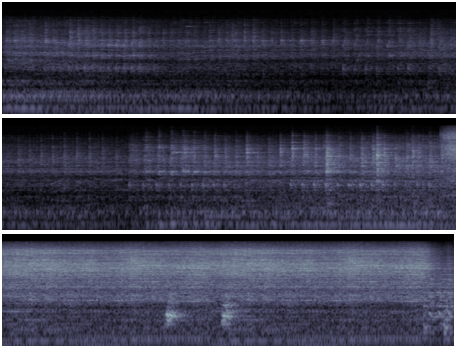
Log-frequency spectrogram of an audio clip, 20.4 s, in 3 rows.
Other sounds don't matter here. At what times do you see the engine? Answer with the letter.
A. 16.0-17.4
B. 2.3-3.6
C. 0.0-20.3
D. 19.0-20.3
C.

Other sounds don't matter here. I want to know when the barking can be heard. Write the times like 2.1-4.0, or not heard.
16.0-17.4.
